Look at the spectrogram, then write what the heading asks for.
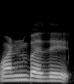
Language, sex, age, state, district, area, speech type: Tamil, female, 18-30, Tamil Nadu, Tiruvallur, urban, read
